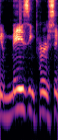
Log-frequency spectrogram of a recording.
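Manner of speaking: ordinary talk, nothing marked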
